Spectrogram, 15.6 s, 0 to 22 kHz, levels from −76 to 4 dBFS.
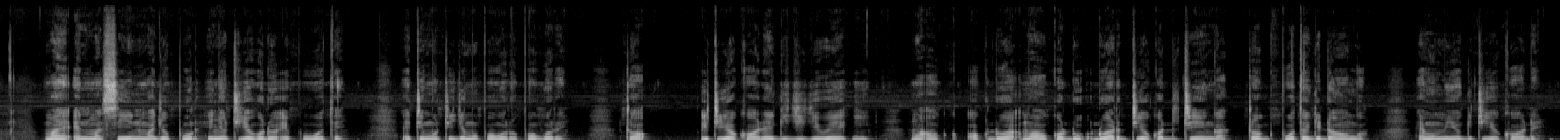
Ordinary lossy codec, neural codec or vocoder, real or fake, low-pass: none; none; real; none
